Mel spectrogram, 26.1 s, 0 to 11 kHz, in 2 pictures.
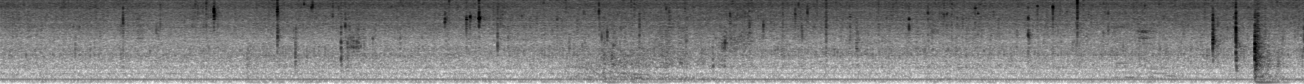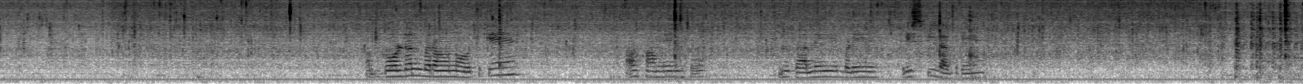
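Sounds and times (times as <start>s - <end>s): deep-frying in hot oil: 0.0s - 26.0s
low hum: 3.9s - 9.2s.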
